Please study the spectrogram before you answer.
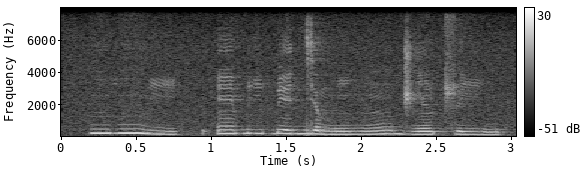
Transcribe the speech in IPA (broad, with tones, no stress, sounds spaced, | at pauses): ŋ i˦ ŋ ŋ͡m i˨ | ʔ ẽ˦ ɓ i˦ ɓ e˦ dʲ ɐ˦˨ m ĩ˨ ŋ ə̃˦ ŋ d͡ʒ ẽ˨˦ ʈ͡ʂ i˨ ŋ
